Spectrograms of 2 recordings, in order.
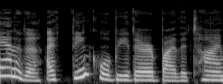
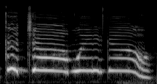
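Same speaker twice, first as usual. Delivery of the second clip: cheering. Retold or imitated. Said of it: "everybody was like".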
